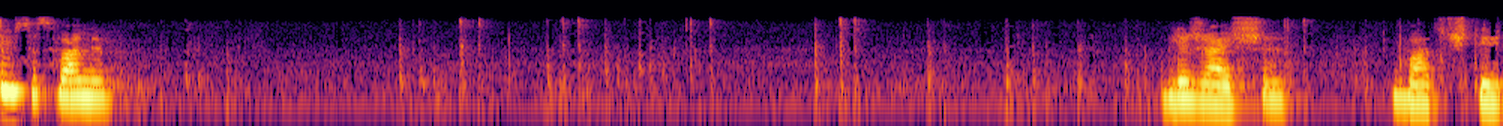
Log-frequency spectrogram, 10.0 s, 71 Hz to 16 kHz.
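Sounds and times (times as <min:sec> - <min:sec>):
typing on computer keyboard: 0:02.6 - 0:04.8, 0:05.4 - 0:07.8.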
